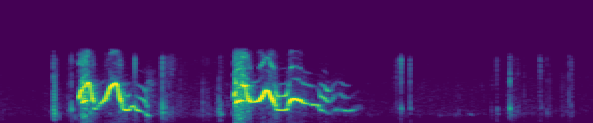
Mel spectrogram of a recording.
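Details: Shiba dog, a household pet, protests while being teased, with two long warbling yowl-whines that rise and fall in pitch and end on a lower moan. Short clicks and taps follow in the quieter stretch afterwards.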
